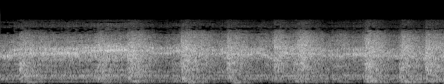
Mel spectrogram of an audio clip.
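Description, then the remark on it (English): A car rides along railroad ties: a steady rumbling vehicle noise broken by a rapid, regular series of thumping bumps as the tires jolt over the evenly spaced ties, continuing throughout with no voices. “We're going to ride on the railroad ties.”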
